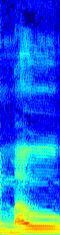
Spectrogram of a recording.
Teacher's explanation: مو واو لین ہے، تھوڑا نرمی کے ساتھ کھینچ کر ادا کریں گے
